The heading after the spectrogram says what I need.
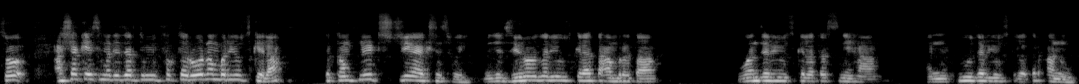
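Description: A male programming teacher with a Marathi accent giving an online class over a video call, quizzing students and dictating notes slowly. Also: a little high, no echo, poor audio.

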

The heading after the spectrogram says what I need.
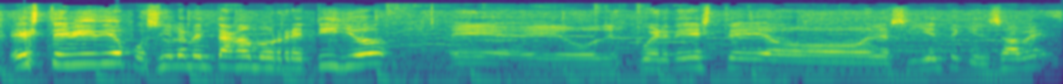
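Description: A young man giving excited gameplay commentary at a desk microphone, yelling and laughing at the game. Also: high voice, normal speed, over music. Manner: yells and laughs at the game, rambling. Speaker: gaming YouTuber.

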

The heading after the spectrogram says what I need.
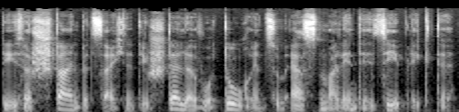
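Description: A woman reading an audiobook, voicing a gruff, grieving male dwarf warrior in a lowered, slower voice. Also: big pitch swings, exaggerated voice. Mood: solemn.

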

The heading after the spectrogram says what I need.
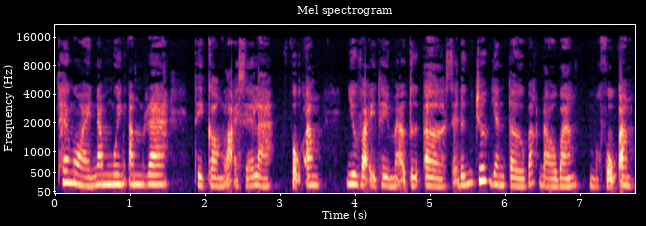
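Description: A woman's voice: mid-range voice, fairly even intonation, moderate pace, breathy edge. A young woman teaching English grammar in an exam-prep lecture, explaining step by step and often checking with "ok?".

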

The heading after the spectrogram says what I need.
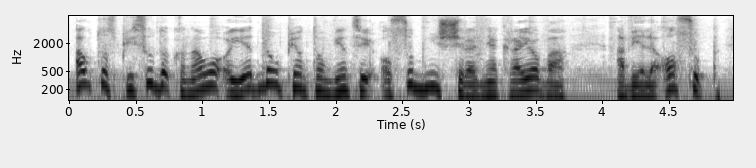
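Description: A man's voice: high-pitched, animated, fairly quick, dark tone. A man narrating a scripted television news report as the reporter. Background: music.

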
